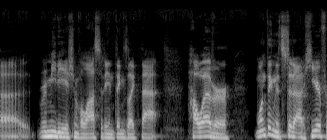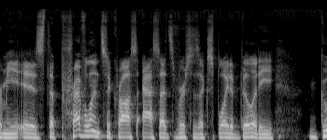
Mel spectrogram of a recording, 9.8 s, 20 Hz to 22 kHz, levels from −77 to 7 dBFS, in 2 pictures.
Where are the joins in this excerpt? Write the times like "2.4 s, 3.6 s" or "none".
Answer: none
